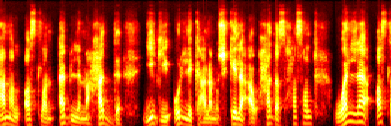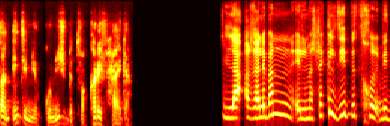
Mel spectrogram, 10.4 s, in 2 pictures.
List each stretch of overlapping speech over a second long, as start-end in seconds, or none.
none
